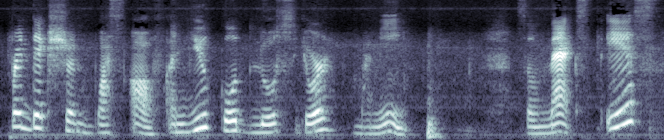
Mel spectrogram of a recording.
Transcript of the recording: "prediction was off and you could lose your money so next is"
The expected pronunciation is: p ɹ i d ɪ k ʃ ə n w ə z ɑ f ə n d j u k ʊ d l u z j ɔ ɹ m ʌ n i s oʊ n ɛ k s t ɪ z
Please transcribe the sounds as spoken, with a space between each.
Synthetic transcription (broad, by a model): p ɹ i d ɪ k ʃ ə n w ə s ɑ f ə n d j u k ʊ d l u s j ɔ ɹ m ʌ n i s oʊ n ɛ k s t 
